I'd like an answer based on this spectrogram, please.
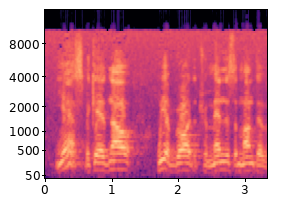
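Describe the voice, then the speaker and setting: The intonation is lively and the pace fairly quick, with noticeable background noise. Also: man. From Puerto Rico and US Virgin Islands. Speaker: professor. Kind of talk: TV panel discussion. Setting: TV studio.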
